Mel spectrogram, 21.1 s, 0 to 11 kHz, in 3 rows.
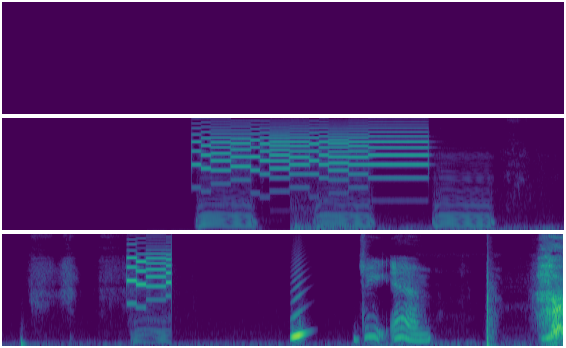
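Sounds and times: phone vibration buzz: 0:09.4 - 0:13.3, 0:15.6 - 0:16.2
melodic phone ringtone chimes: 0:15.6 - 0:16.2.

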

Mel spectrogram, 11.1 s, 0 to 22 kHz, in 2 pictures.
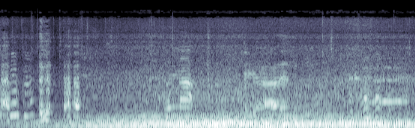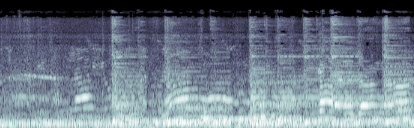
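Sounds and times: vehicle engine idling: 0:00.0 - 0:11.0
faint voices: 0:02.2 - 0:11.0.

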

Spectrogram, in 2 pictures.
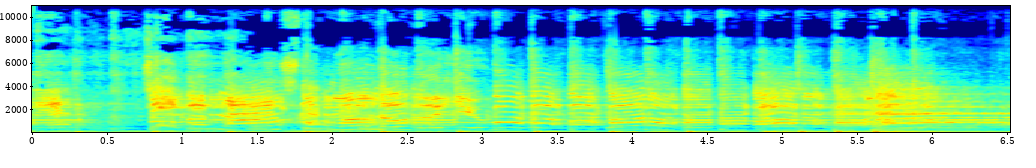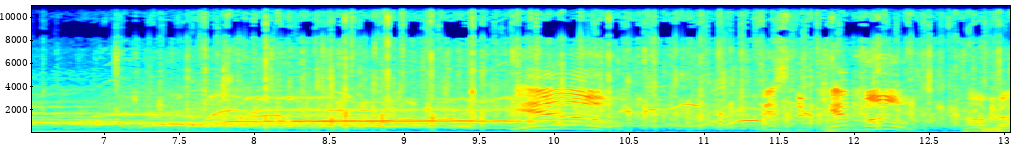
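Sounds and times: blues band playing: 0:00.0 - 0:09.3.

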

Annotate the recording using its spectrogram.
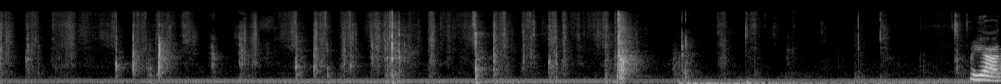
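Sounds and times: cards being shuffled: 0:00.0 - 0:09.0
steady low hum: 0:00.0 - 0:10.0.

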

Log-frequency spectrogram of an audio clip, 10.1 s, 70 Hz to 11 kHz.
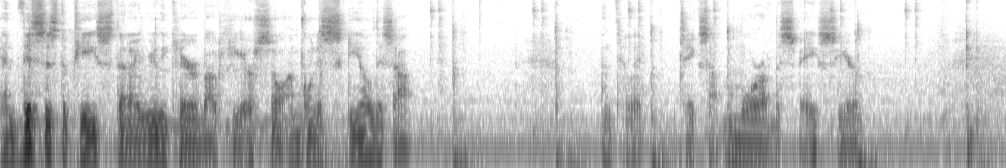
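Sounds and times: low steady hum: 0:00.0 - 0:10.0
computer keyboard and mouse clicks: 0:04.3 - 0:07.5, 0:08.3 - 0:09.9.

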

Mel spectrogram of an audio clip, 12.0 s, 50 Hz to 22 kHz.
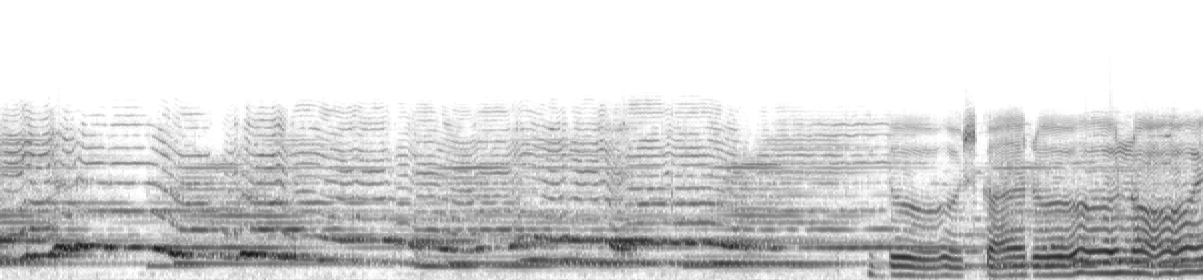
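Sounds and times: devotional song with vibrato: 0:00.0 - 0:12.0
instrumental accompaniment: 0:00.0 - 0:12.0.

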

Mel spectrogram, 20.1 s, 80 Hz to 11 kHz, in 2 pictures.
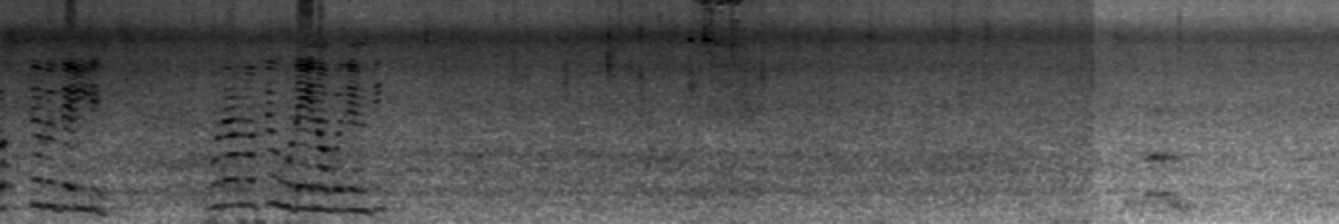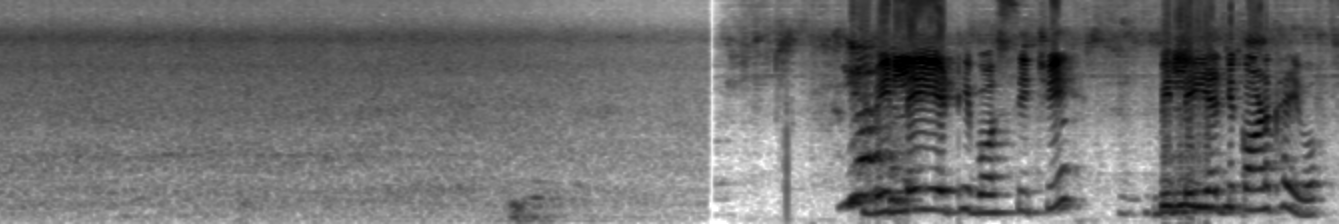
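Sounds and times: heavy rain falling: 0:00.0 - 0:15.4.

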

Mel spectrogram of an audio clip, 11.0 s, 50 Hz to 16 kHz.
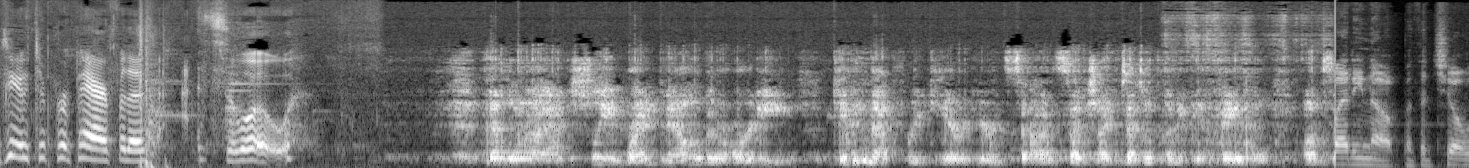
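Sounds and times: woman talking: 0:00.0 - 0:02.4.

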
